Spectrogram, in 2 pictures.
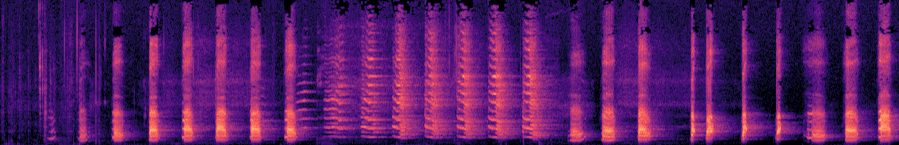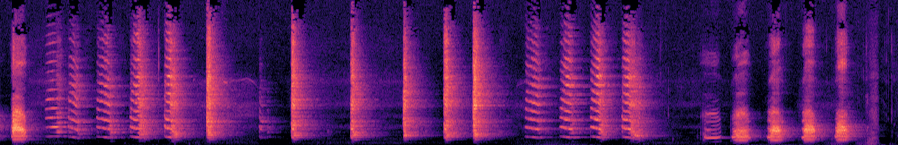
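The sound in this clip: Wild turkey gobbling mixed with many rhythmic yelping notes, loud and alone, in long runs of evenly spaced bursts broken by quicker rattling stretches.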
